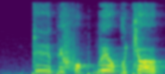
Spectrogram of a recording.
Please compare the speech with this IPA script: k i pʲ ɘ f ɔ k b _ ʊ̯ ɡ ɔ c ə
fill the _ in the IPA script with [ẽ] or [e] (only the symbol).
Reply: e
